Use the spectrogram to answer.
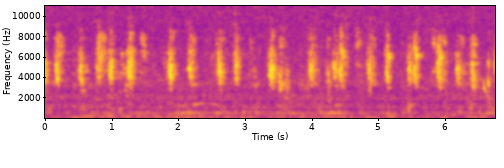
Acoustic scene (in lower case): park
